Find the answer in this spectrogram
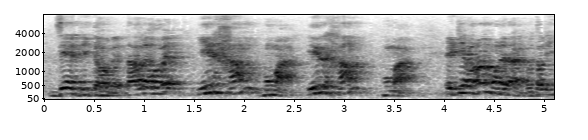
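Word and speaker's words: ارْحَمْهُمَا: কিন্তু আমরা সিঙ্গেল অর্থাৎ এককভাবে যদি উচ্চারণ করতে চাই তাহলে কিন্তু আবার এই হামজার নিচে জের দিতে হবে। এর নিচে জের ছিল, এখানে জের দিতে হবে, তাহলে হবে ইরহাম হুমা।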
